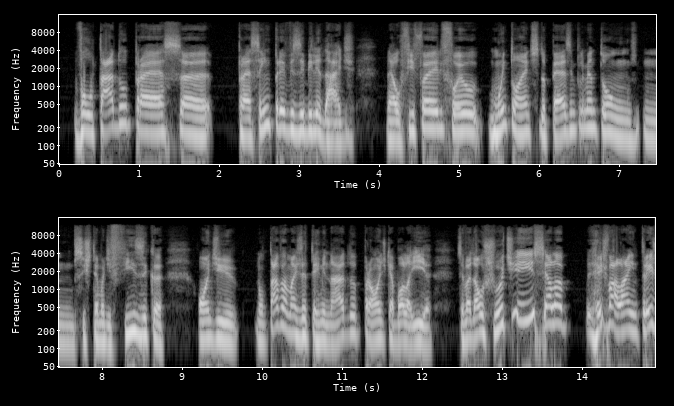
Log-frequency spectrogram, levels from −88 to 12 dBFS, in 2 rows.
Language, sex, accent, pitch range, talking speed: Portuguese, male, Brazilian, 145-200 Hz, 175 wpm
